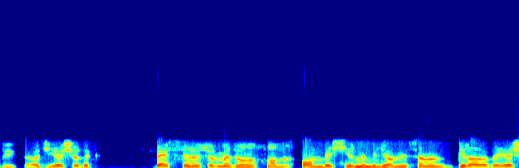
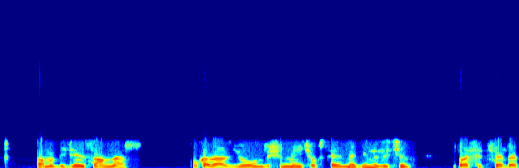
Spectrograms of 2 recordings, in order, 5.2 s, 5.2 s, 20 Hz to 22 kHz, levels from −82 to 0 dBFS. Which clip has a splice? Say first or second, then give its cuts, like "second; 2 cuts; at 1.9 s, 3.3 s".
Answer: first; 1 cut; at 2.9 s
